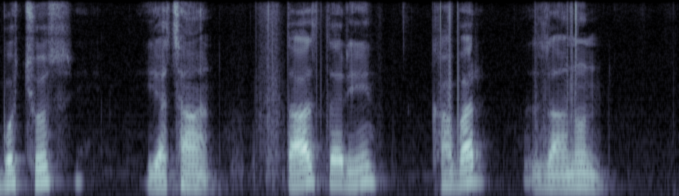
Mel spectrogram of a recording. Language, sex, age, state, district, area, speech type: Kashmiri, male, 18-30, Jammu and Kashmir, Baramulla, rural, read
